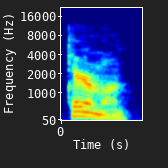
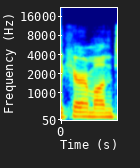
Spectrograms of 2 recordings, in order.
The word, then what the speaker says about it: Caramon: Caramon. – Yeah, I say Caramon too.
